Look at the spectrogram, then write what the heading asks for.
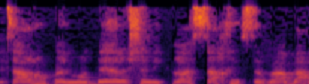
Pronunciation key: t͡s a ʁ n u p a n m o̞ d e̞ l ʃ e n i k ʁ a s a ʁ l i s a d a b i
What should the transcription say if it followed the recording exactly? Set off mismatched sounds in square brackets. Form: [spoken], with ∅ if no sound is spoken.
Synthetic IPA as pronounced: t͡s a ʁ n u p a n m o̞ d e̞ l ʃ e n i k ʁ a s a [χ] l i s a [b] a b [a]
